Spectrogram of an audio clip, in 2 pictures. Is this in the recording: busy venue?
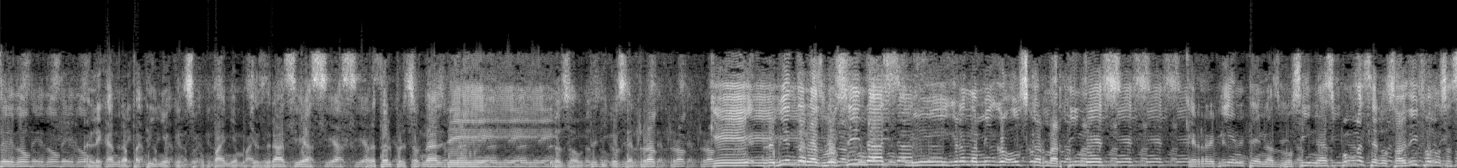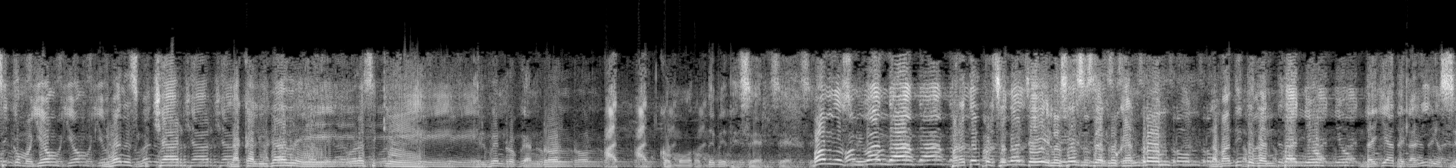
yes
